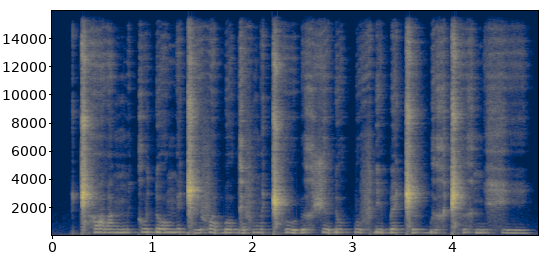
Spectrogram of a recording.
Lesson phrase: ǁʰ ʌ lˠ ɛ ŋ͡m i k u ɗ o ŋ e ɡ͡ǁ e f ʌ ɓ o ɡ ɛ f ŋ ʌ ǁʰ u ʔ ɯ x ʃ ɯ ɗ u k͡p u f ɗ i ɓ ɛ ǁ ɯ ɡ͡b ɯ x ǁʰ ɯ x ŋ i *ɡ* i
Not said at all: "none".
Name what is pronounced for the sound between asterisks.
x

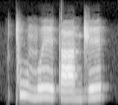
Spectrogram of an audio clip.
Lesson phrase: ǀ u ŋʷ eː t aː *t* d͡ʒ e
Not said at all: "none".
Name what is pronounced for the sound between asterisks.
n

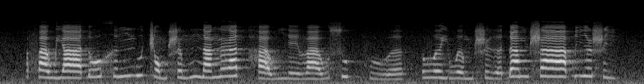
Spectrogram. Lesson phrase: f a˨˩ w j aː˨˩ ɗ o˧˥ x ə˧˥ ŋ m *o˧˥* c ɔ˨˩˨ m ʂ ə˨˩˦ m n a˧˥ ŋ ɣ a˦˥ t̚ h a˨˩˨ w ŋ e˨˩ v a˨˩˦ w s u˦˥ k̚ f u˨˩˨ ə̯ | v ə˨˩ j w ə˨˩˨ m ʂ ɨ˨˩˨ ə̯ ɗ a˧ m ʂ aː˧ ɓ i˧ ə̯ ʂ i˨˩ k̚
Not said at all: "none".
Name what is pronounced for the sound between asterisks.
u˧˥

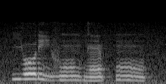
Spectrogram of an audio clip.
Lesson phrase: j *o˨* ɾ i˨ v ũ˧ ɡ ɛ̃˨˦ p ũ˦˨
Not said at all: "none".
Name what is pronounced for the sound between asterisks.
o˦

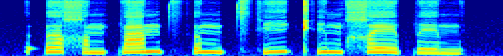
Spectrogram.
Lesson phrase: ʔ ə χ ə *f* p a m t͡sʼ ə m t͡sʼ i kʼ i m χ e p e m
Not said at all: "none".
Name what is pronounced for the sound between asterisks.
m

